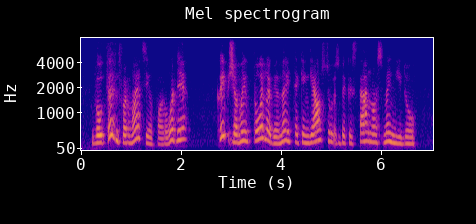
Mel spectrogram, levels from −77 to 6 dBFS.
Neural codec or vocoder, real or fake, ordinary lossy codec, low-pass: codec, 16 kHz in and 24 kHz out, 0.8 kbps, FocalCodec, streaming, 65536 codes; fake; Opus, 16 kbps; 7.2 kHz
